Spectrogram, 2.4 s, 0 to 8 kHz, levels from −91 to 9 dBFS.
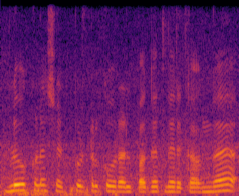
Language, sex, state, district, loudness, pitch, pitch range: Tamil, female, Tamil Nadu, Kanyakumari, -18 LUFS, 215 Hz, 195-230 Hz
